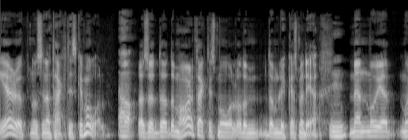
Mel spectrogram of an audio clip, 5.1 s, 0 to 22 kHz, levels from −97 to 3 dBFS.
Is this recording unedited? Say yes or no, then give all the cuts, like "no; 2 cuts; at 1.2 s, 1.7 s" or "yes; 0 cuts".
yes; 0 cuts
